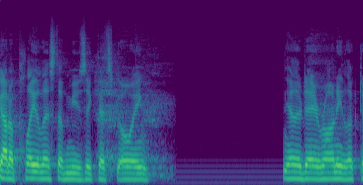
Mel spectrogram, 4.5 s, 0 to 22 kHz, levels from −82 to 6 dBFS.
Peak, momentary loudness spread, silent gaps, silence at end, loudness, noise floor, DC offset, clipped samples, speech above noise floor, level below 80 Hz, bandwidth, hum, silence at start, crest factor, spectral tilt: -4 dBFS; 6 LU; none; 0 s; -22 LUFS; -63 dBFS; under 0.1%; under 0.1%; 42 dB; -66 dBFS; 12 kHz; 60 Hz at -60 dBFS; 0 s; 18 dB; -7 dB/octave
